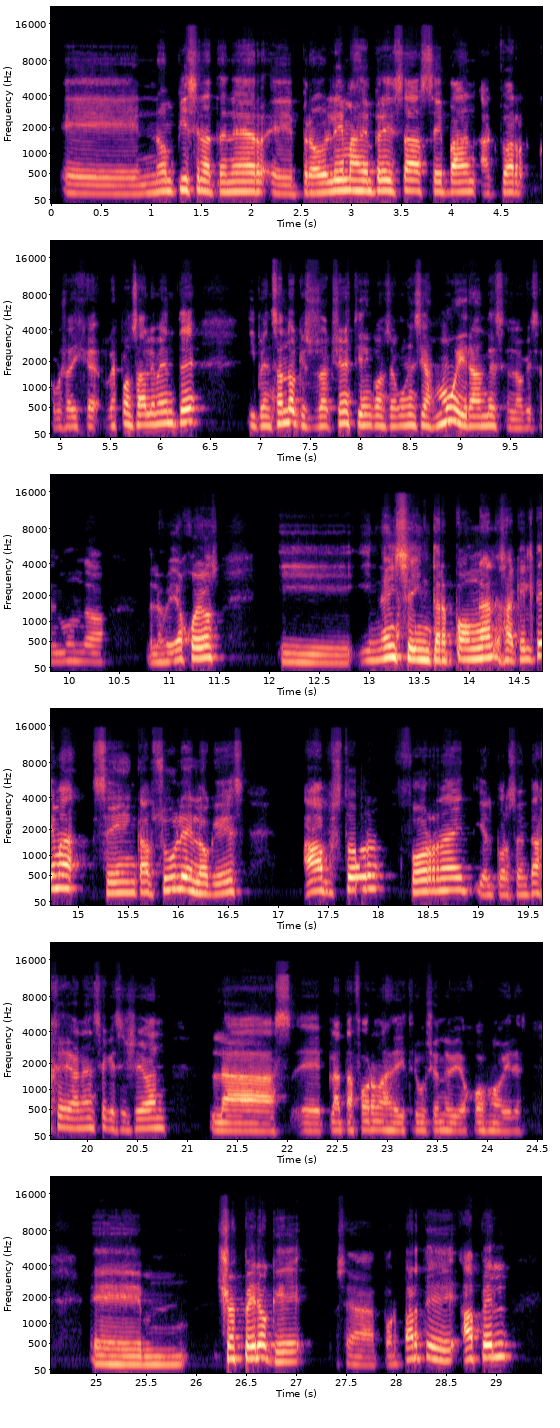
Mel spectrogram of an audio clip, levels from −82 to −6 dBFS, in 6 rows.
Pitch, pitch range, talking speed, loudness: 165 Hz, 135-190 Hz, 160 wpm, -17 LUFS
